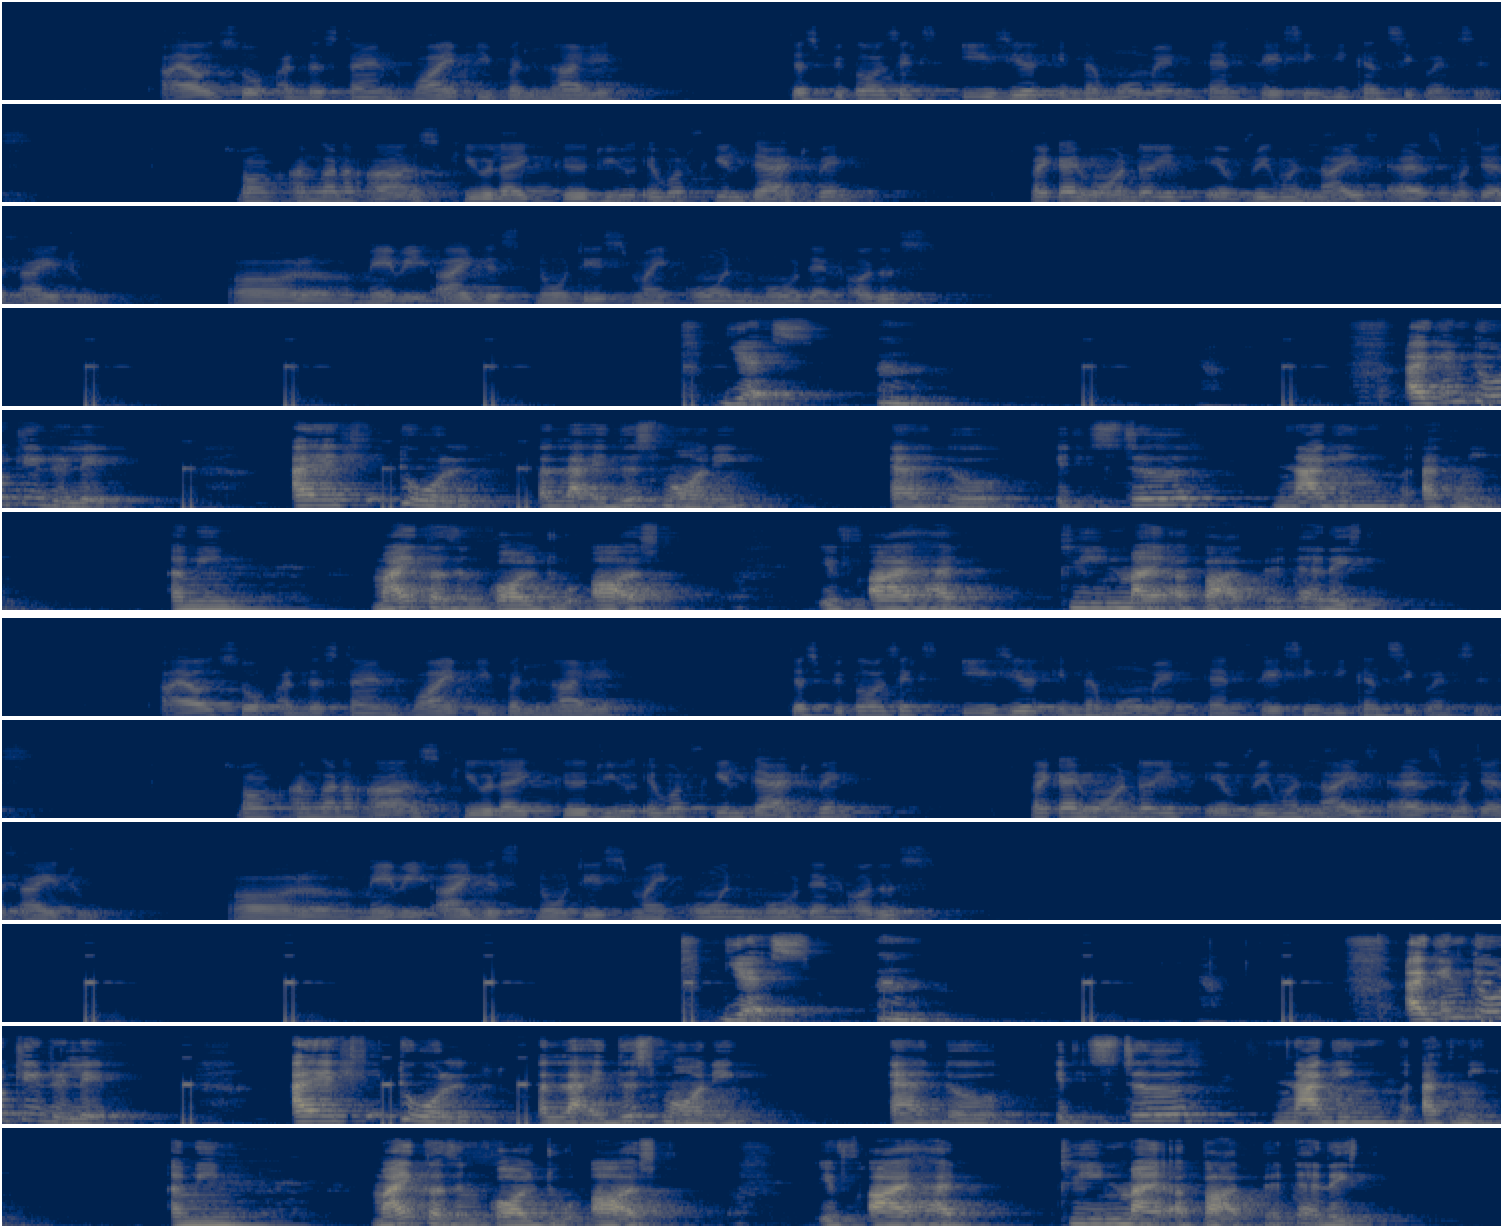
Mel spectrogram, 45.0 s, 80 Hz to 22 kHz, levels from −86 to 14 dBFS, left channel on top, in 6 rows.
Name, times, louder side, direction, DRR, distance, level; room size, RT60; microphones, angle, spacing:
voice 1, 0.8-3.1 3.9-7.6 8.7-11.7 12.6-15.5 16.1-19.6, equal, ahead, 5 dB, 1.2 m, -49 dB
sound 1, 22.9-23.0 23.9-24.0 24.9-25.0 25.9-26.0 26.9-27.0 27.9-28.0 28.9-29.0 29.9-30.0 30.8-30.9 31.8-31.9 32.5-32.6, right 5 dB, 35° right, 0.5 m, -46 dB
voice 2, 25.9-26.5 26.9-27.1 29.2-30.6 31.4-32.4 32.7-33.7 34.4-36.0 36.3-37.5 38.3-38.8 39.3-40.7 41.6-42.4 42.8-44.2, right 4 dB, 60° right, 6 dB, 1.5 m, -37 dB
20.0 x 16.5 x 3.7 m, 0.77 s
head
